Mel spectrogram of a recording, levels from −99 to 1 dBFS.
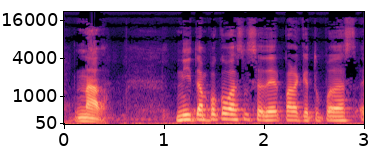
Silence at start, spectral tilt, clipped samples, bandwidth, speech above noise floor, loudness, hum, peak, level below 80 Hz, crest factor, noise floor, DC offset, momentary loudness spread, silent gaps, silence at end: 0 s; -7 dB/octave; under 0.1%; 18 kHz; 22 dB; -16 LUFS; none; 0 dBFS; -42 dBFS; 16 dB; -36 dBFS; under 0.1%; 5 LU; none; 0 s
